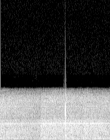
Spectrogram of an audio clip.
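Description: Open telephone conference line carrying a steady hiss and hum, with a faint steady high whine and one soft click about a second in.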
